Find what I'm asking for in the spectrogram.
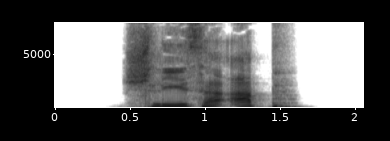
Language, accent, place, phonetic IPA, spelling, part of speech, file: German, Germany, Berlin, [ˌʃliːsə ˈap], schließe ab, verb, De-schließe ab.ogg
- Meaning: inflection of abschließen: 1. first-person singular present 2. first/third-person singular subjunctive I 3. singular imperative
